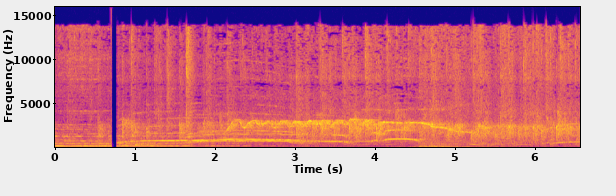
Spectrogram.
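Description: The band's last chord is held and ringing, and cuts off suddenly under a second in. Then the audience cheers, with many voices calling out in rising and falling pitch over applause-like noise.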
